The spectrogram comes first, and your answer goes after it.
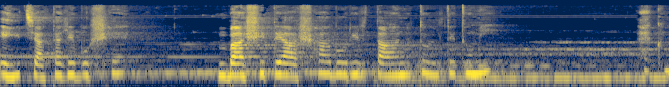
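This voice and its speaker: An actress playing a reborn temple dancer who speaks tenderly and solemnly in a horror radio play. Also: female voice, high-pitched, a little mellow, long reverb tail.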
